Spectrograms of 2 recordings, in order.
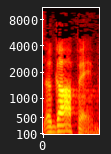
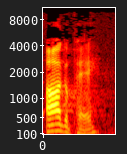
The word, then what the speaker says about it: agape: In the Bible, you have this word agape, which many people mispronounce as agape, but that's fine. It's agape. The accent's on the end.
